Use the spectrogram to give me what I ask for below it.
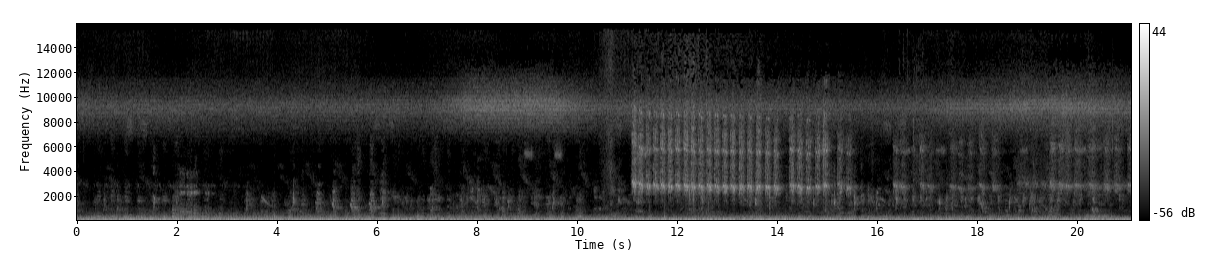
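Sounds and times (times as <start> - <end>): low background hum: 0.0 - 21.0
bird chirping trill: 11.0 - 21.0.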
